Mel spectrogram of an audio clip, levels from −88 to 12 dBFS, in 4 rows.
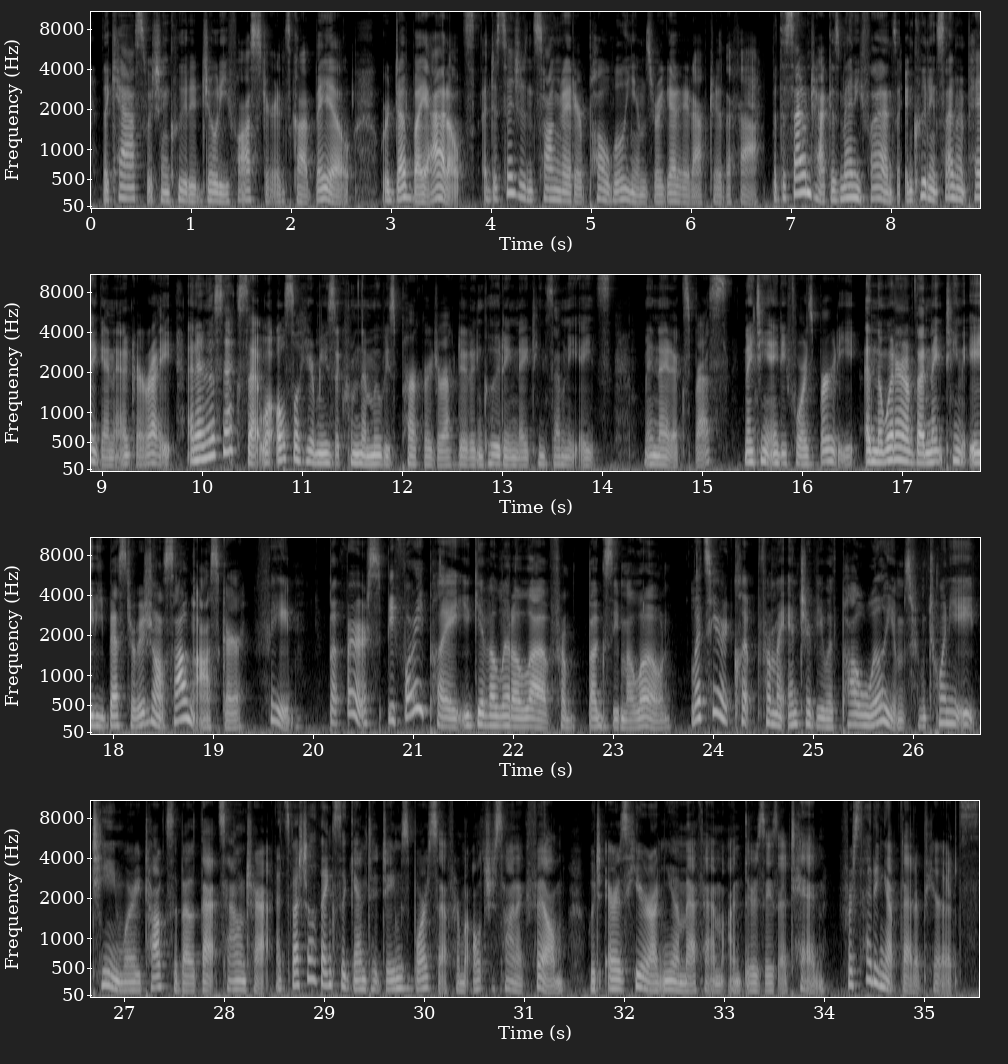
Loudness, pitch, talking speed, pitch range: -27 LUFS, 150 Hz, 205 wpm, 135-185 Hz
